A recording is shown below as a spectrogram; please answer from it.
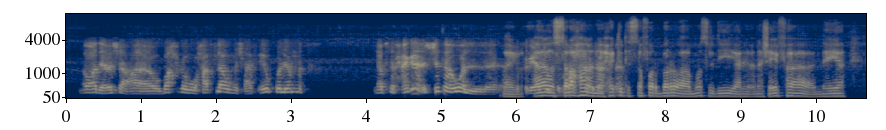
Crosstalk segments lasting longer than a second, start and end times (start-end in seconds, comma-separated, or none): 5.9-7.5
